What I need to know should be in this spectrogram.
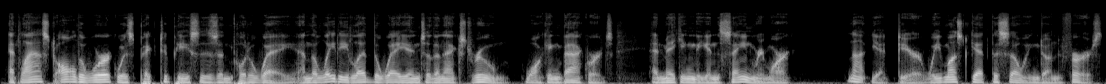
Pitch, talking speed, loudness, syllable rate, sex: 90 Hz, 210 wpm, -18 LUFS, 5.2 syllables/s, male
